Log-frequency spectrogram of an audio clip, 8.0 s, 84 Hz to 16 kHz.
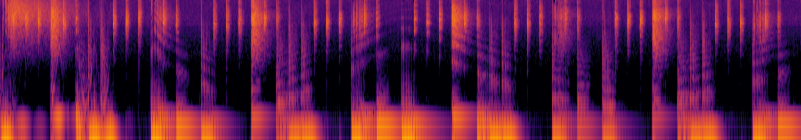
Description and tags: MR Phasy
Lofi recording, analog Yamaha MR10 Drum Machine raw beat. 80's classic drum machine.
Analog, Classic, Drum-Machine, Lofi, Phaser, Yamaha-MR10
